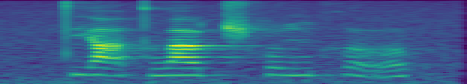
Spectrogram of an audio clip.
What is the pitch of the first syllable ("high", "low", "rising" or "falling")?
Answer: low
